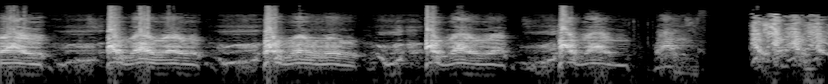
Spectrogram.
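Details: A dog gives a run of about six loud, wavering yowls in quick succession, one cut short, with a brief silent gap before a final noisy cry.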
